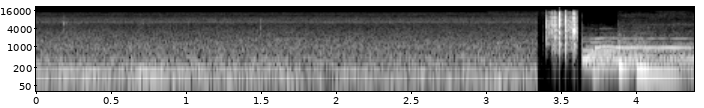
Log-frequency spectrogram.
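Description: A low steady background rumble, then about three and a half seconds in a short, loud run of several quick DSLR camera shutter clicks. Music starts right after the clicks.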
